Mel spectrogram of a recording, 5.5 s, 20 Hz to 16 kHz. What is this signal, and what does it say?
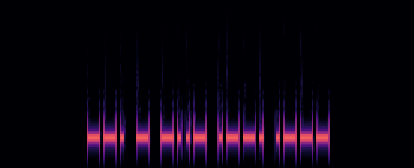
Morse code, heard as a keyed tone, about 23 wpm, 700 Hz. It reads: GTXPJ
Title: Code Groups - 5 Letters - 22wpm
